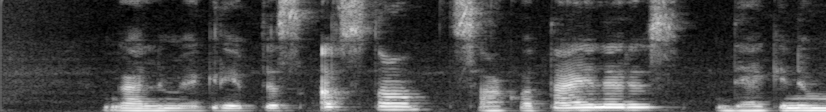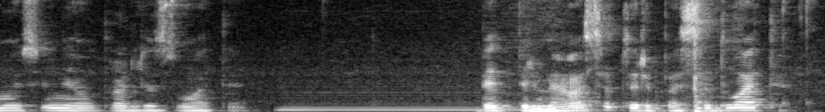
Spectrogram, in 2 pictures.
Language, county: Lithuanian, Šiauliai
